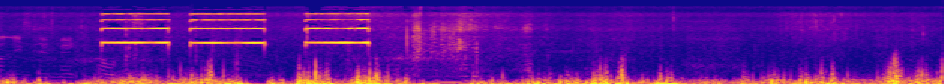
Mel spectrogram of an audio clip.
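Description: Three short electronic beeps at one steady high pitch, one after another, starting about a second in. Under them, low rumbling wind noise and handling on the microphone.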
